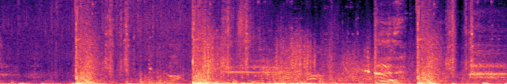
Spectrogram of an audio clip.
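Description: Heavy gunshots fired in the Western shooter game Call of Juarez: Gunslinger, several loud booming blasts spaced a second or two apart over a noisy, rumbling game background.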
